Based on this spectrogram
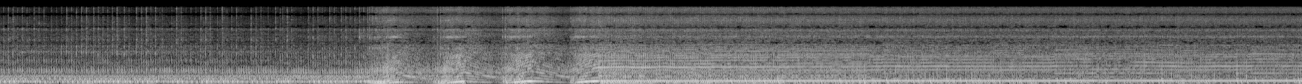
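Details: Chainsaw that would not take load, after H/L screws set fully in, then out three turns. A few blips, then a clean, steady high pitch under load without bogging or surging: normal running under load.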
